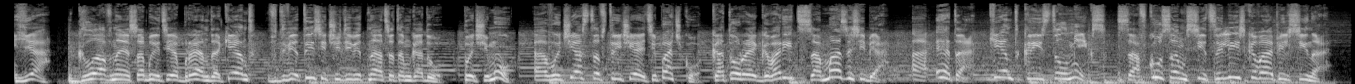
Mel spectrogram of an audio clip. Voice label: russian promos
